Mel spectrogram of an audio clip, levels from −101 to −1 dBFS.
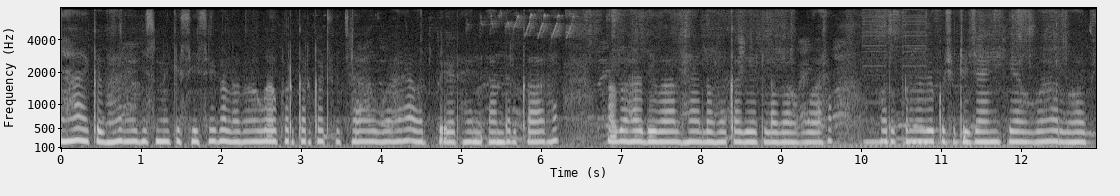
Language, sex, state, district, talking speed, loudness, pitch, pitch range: Hindi, female, West Bengal, Purulia, 175 wpm, -27 LUFS, 215 Hz, 210-225 Hz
